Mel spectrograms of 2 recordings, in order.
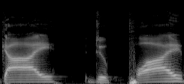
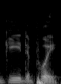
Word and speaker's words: Guy Dupuy: So phonetically, it's like Guy Dupuy, but really he's French, and the way he says it is Guy Dupuy.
